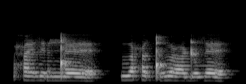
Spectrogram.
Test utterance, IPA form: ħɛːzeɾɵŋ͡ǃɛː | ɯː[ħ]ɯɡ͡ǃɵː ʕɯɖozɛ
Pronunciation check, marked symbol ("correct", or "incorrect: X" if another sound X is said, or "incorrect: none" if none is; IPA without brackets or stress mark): correct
